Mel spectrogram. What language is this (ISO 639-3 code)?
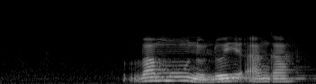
tso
